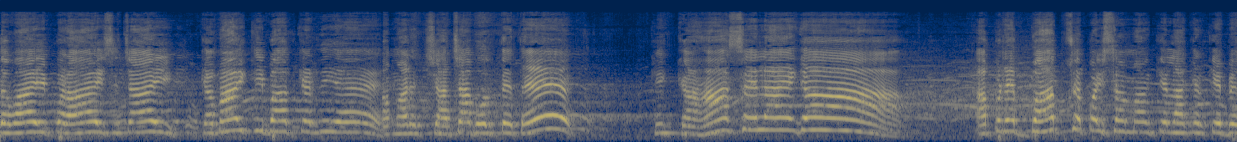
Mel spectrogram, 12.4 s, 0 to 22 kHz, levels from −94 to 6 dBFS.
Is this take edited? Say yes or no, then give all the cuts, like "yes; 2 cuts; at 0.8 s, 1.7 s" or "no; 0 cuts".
yes; 1 cut; at 3.9 s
